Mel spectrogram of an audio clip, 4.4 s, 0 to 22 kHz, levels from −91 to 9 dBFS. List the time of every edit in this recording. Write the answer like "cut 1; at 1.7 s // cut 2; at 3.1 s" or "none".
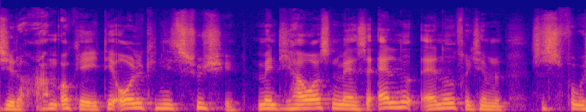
cut 1; at 1.8 s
